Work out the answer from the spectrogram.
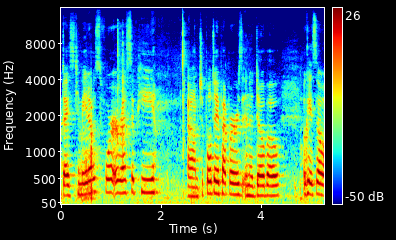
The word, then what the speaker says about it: chipotle: now Chipotle I think I say to pull teh and I think that's wrong I think it's Chipotle so I'll try I'll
